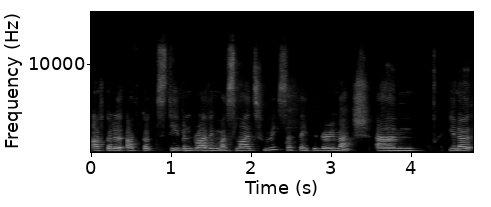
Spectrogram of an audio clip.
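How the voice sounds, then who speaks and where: A woman with a South African accent. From South Africa, Johannesburg. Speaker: charity chief executive. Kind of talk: webinar presentation. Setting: video webinar.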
